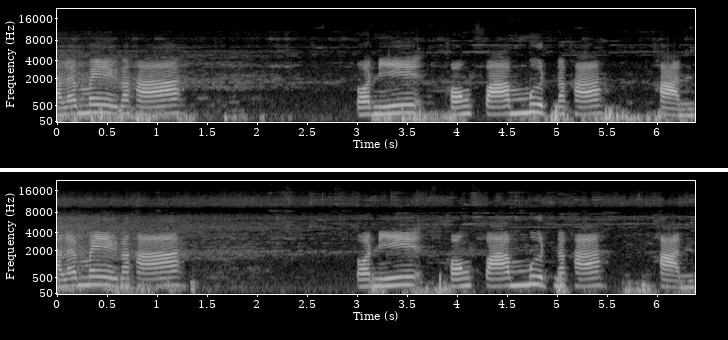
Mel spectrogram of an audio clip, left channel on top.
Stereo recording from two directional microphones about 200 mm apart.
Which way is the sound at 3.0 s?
5° left (ahead or behind).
